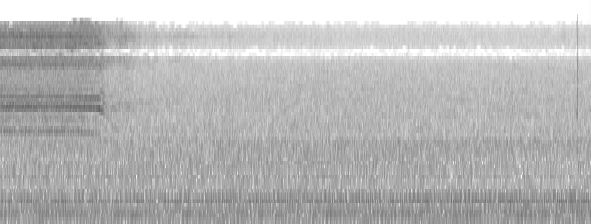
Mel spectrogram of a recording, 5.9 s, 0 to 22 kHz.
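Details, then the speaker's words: New, donated Amazon Basics F26-16A floor air circulator fan on high; steady drone with a few fixed tones over the air rush, louder and rougher than expected; abnormal fan noise, cause unknown. "I wasn't really sure why somebody would donate a new fan unless there was something wrong with it a little bit High well that doesn't sound good"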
